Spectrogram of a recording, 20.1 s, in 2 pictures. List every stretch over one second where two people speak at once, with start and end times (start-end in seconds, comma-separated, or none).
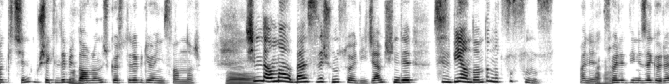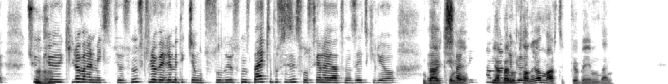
16.4-18.5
